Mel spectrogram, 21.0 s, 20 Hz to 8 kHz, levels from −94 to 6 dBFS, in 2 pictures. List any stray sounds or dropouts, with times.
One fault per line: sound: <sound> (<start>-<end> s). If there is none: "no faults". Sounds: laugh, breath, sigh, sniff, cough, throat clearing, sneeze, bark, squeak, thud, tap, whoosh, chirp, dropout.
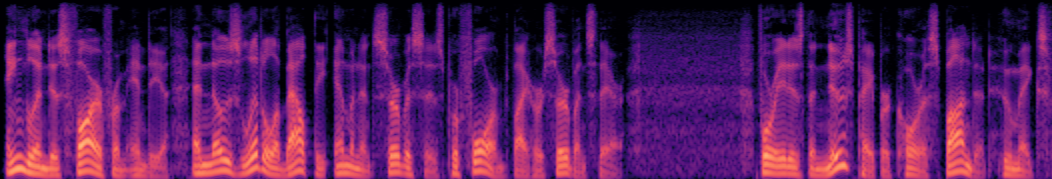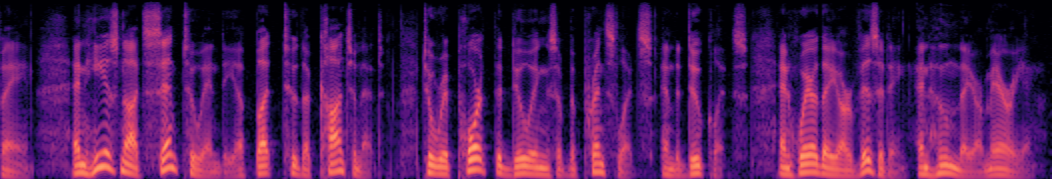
no faults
